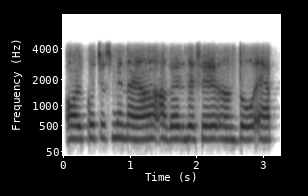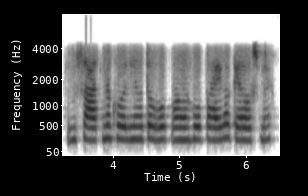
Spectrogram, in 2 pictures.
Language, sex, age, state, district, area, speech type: Hindi, female, 18-30, Madhya Pradesh, Jabalpur, urban, conversation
